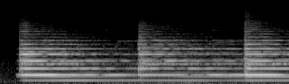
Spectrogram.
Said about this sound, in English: The church bells in the village of Limmen have been ringing on Sundays since the 13th century. And hidden in the shadow of this Protestant Reformed church is another piece of this country's rich history, dating back 400 years.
